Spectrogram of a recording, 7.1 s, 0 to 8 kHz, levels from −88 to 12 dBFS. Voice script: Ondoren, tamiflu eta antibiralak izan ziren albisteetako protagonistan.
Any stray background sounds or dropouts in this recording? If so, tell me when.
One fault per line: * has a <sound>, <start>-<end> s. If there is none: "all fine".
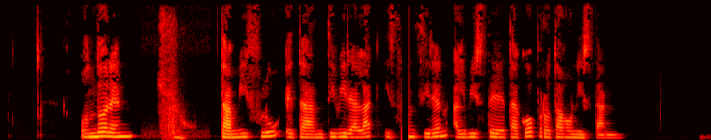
* has a sneeze, 1.6-2.0 s
* has a dropout, 4.0-4.1 s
